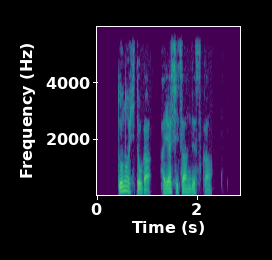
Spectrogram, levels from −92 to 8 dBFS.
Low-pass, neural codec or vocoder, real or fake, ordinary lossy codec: 5.4 kHz; none; real; Opus, 64 kbps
